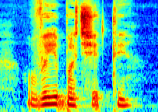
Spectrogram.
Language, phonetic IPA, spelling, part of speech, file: Ukrainian, [ˈʋɪbɐt͡ʃete], вибачити, verb, Uk-вибачити.ogg
- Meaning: to excuse, to pardon, to forgive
